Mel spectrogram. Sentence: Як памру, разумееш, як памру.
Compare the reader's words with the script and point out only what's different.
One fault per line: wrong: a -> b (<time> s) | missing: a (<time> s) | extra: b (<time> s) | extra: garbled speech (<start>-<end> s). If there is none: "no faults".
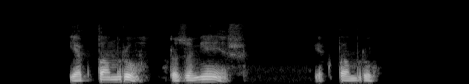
no faults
